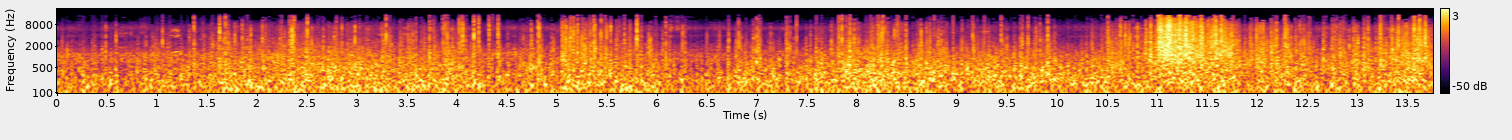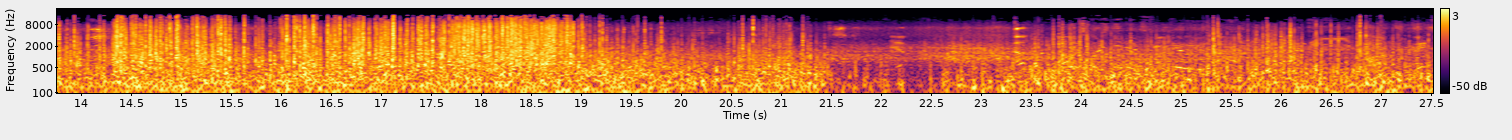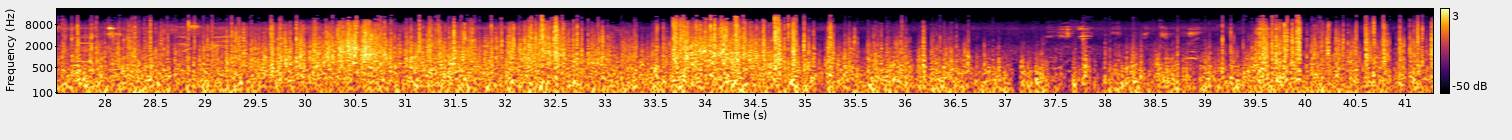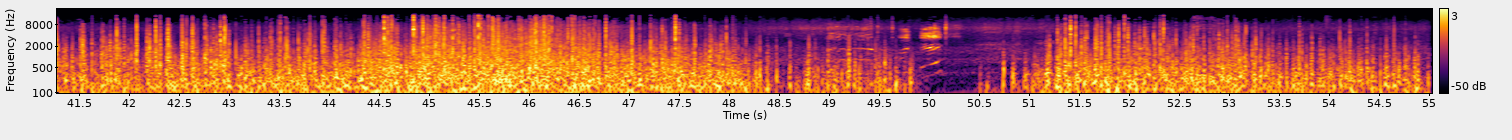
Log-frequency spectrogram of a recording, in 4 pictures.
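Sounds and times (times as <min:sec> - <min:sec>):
road rumble: 0:00.0 - 0:55.0
wind rushing over microphone: 0:00.0 - 0:55.0.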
